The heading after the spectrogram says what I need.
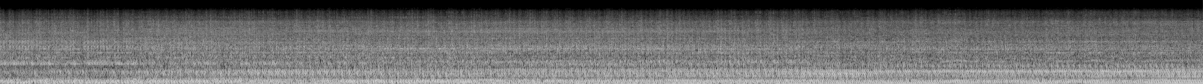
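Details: Kubota RTV900 diesel, sat long, new starter, after glow plugs about 10 seconds and throttle: steady even idle clatter with deep drone after a hard start, smoky; owner suspects fuel bleeding off.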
